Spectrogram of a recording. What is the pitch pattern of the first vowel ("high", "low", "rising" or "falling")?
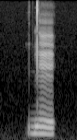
low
